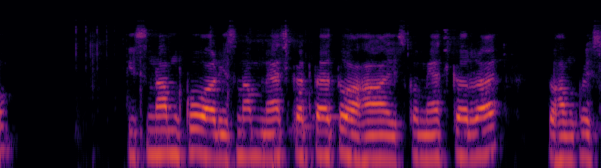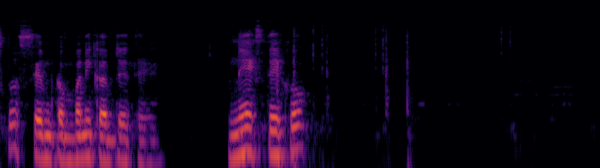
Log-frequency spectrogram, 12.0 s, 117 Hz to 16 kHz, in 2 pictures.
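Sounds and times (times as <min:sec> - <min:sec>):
computer mouse clicking: 0:00.8 - 0:01.4, 0:09.1 - 0:10.2, 0:11.0 - 0:11.2.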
